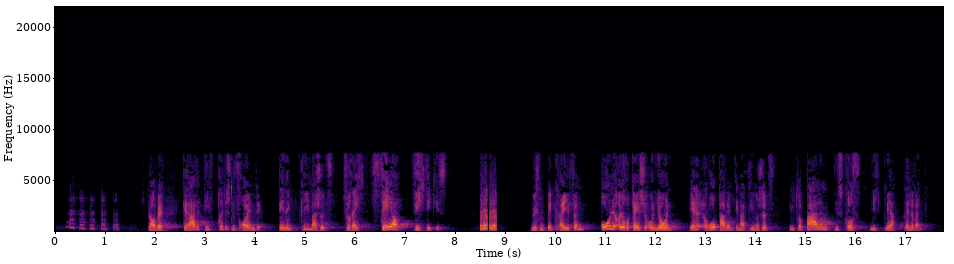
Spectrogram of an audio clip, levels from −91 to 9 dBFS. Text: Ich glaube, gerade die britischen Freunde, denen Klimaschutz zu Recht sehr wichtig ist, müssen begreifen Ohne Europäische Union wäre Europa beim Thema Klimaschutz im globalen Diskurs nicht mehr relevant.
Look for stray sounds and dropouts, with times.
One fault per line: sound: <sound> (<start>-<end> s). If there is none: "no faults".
sound: laugh (0.2-1.3 s)
sound: laugh (8.5-8.8 s)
